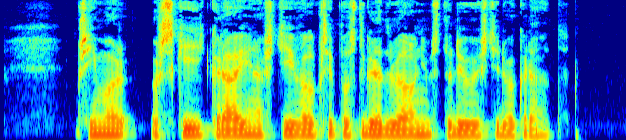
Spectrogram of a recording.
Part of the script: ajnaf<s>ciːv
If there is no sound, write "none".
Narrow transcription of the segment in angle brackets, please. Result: ʃ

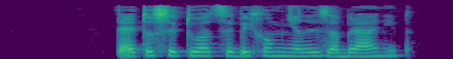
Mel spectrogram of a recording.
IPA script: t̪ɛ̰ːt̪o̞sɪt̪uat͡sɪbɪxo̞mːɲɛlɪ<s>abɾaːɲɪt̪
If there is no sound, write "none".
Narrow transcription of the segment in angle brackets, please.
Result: z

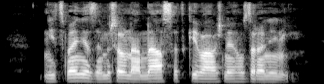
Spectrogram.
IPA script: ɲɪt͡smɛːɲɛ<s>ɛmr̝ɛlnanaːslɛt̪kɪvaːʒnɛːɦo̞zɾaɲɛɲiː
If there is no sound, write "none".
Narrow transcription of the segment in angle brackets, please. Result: z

